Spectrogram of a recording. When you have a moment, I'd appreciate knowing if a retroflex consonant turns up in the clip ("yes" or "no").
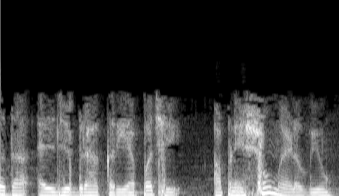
yes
